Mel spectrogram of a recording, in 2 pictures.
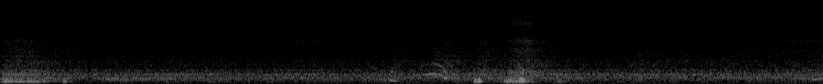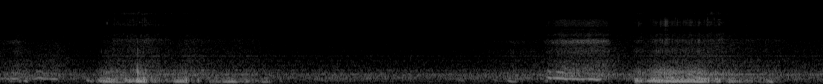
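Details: Soft snorting, wheezy breaths recurring every few seconds over a steady background hum; a sleeper whose snoring is described as very loud and human-like.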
